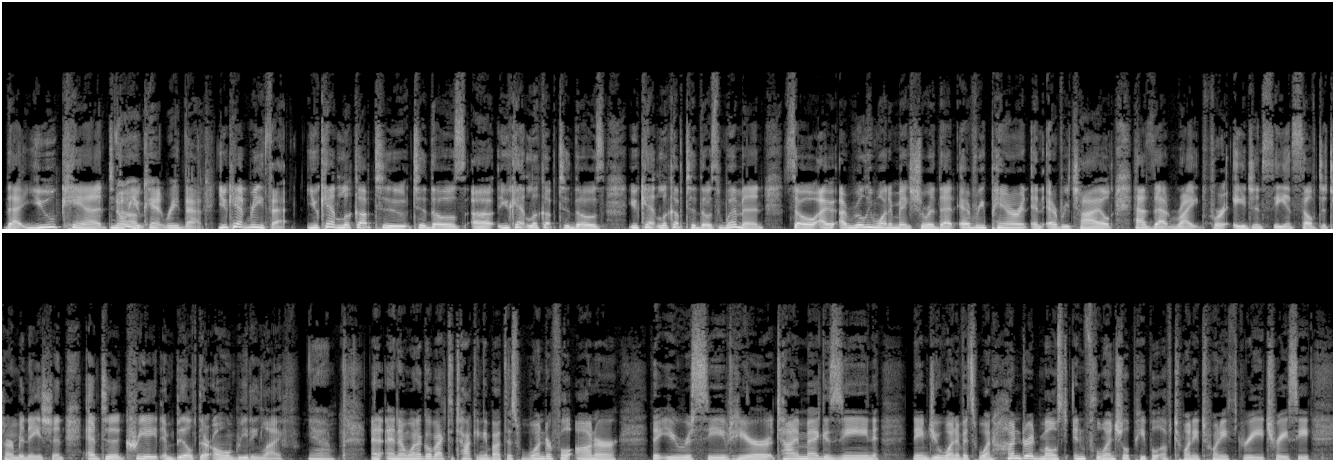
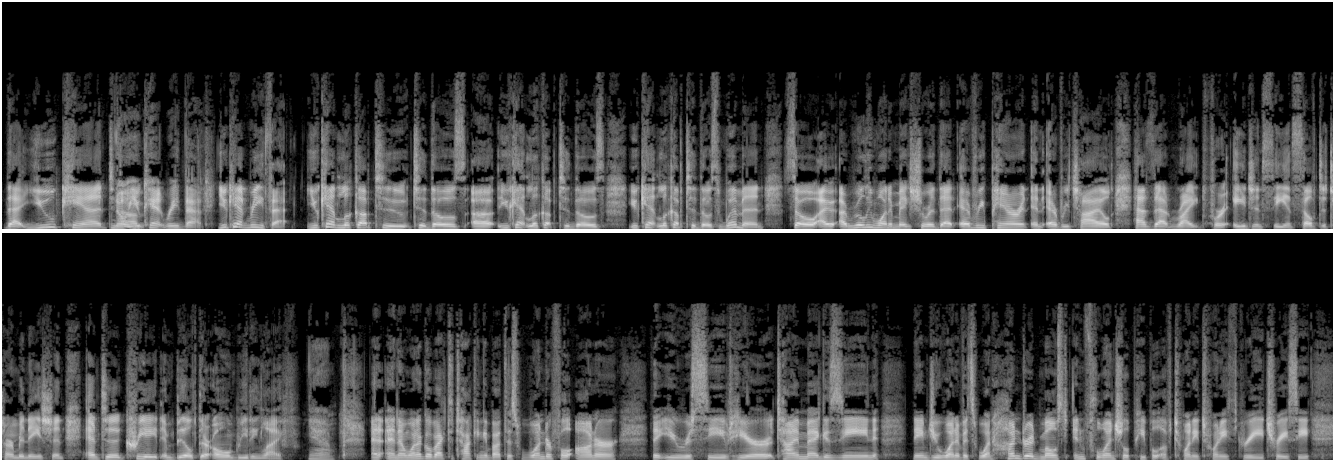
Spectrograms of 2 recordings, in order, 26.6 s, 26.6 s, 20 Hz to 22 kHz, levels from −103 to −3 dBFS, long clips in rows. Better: first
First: none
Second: thin; very; fading below 500 Hz

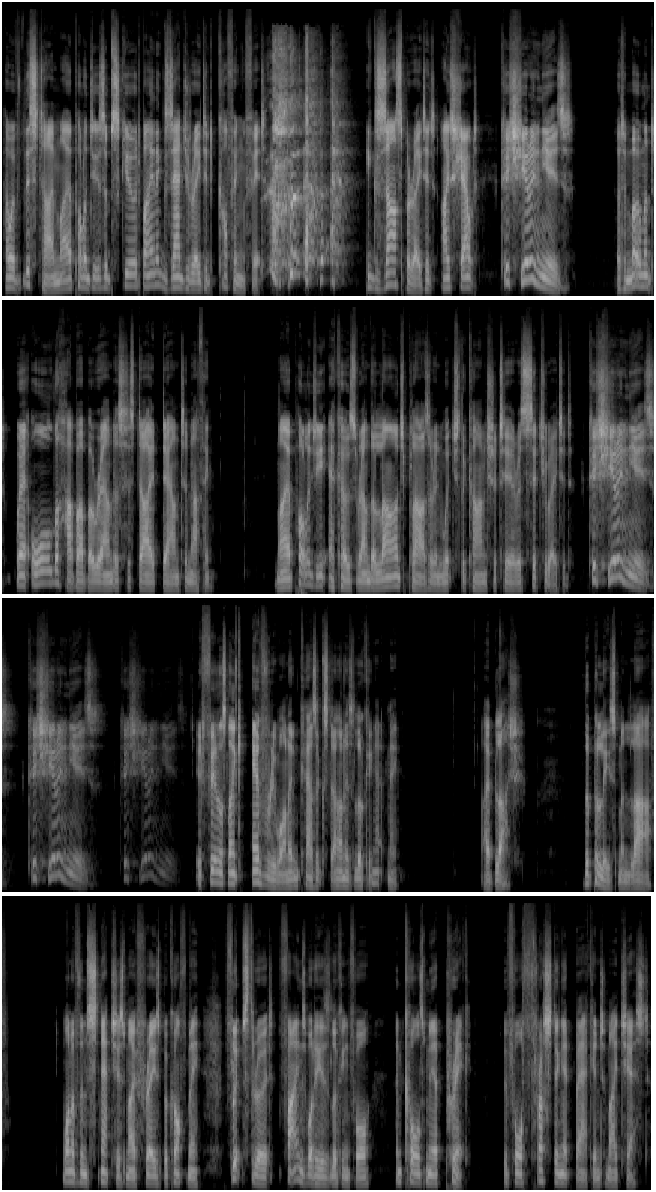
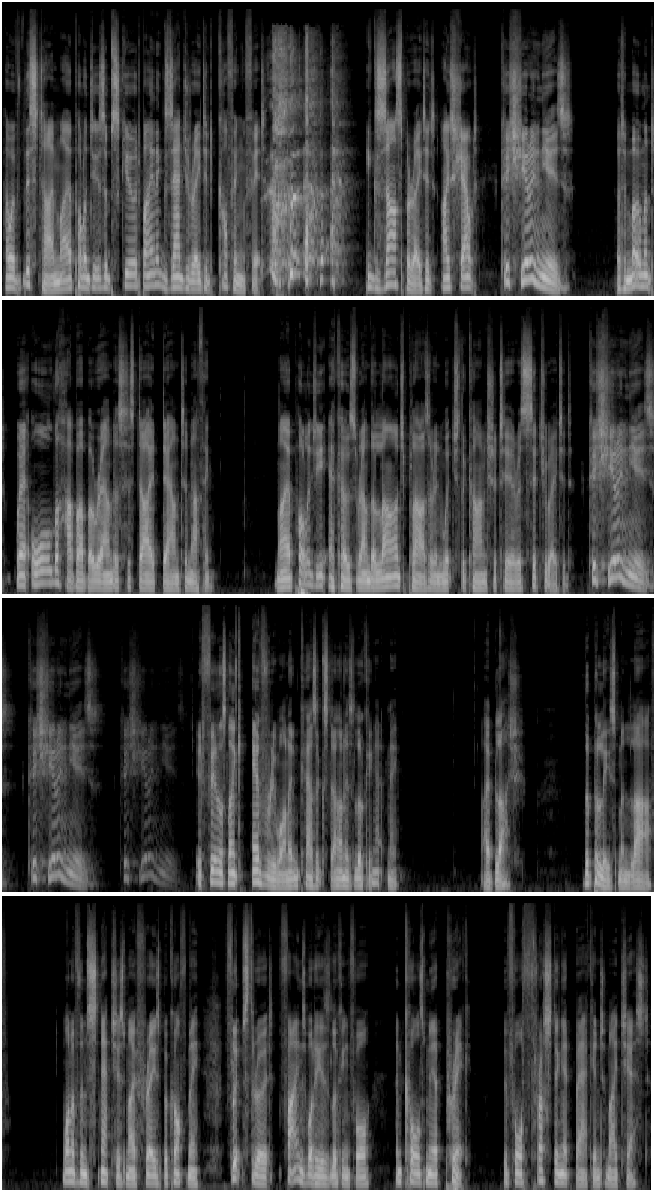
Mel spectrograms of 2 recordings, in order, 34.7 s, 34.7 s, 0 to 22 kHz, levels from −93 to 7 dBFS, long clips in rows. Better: second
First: thin; somewhat; fading below 800 Hz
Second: none

